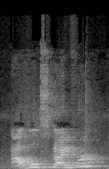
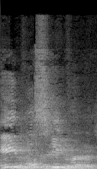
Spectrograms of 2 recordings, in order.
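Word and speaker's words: æbleskiver: Start with the first syllable. Abel-Skyper. Abel-Skyper? No. Abel? Yup. Abel-Skyper. No. Oh my god, Abel-Skeeper. Yeah!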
